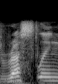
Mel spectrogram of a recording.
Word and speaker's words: rustling: word rustling okay so in this word the t is silent okay so all this rustling of leaves always rustling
